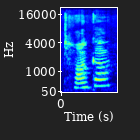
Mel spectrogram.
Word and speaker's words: Tonka: Tonka. There's a dog named Tonka. Well, how do you say it? Say it. Tonka. Tonka. Tonka. Tonka. Tonka. Tonka. Like the trucks.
